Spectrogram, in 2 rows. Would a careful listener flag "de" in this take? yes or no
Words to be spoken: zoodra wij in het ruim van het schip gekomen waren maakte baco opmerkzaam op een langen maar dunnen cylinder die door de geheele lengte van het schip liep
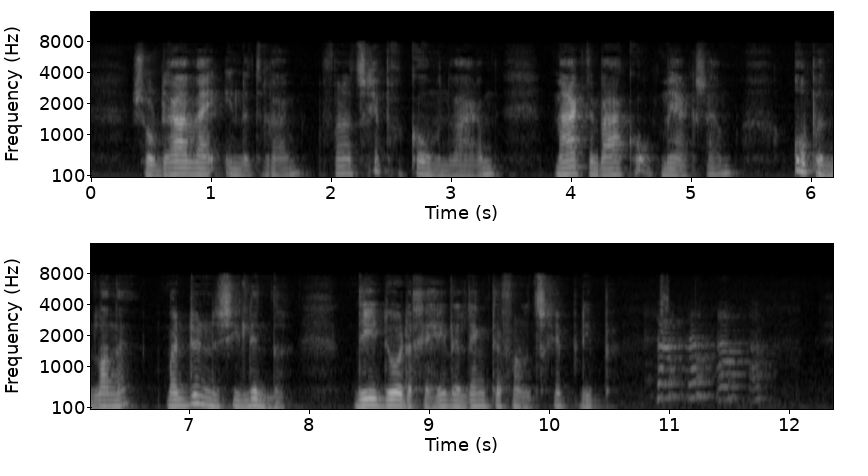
no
